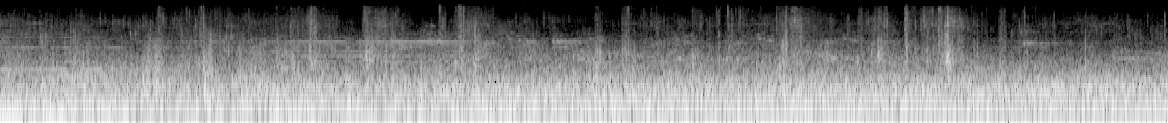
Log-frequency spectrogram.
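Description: Footsteps crunch on a dirt floor.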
